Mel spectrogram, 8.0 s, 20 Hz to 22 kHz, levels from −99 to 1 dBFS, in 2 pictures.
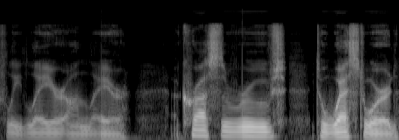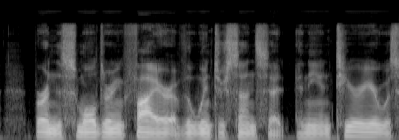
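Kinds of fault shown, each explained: Microphone volume stepped up: input gain raised about 8 dB in one step at 1.02 s; the waveform envelope and the spectrogram's whole frequency range, background included, brighten abruptly together.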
